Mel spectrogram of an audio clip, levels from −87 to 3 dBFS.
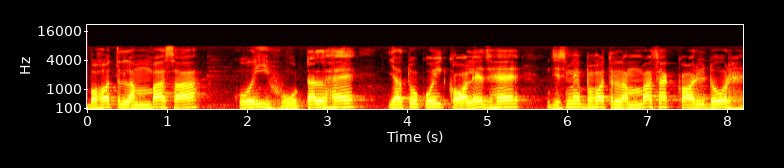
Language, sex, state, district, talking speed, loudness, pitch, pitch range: Hindi, male, Madhya Pradesh, Katni, 115 wpm, -12 LUFS, 150 Hz, 140-160 Hz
